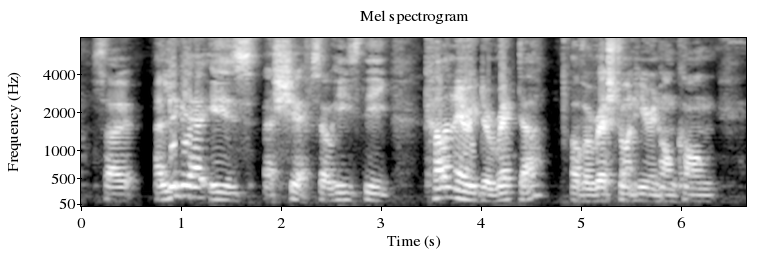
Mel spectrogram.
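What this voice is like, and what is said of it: Australian accent. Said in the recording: “I'm Australian with an Australian accent.”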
